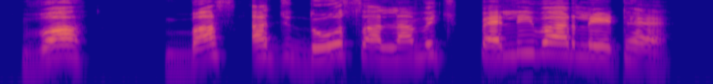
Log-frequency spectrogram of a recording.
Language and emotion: Punjabi, surprised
